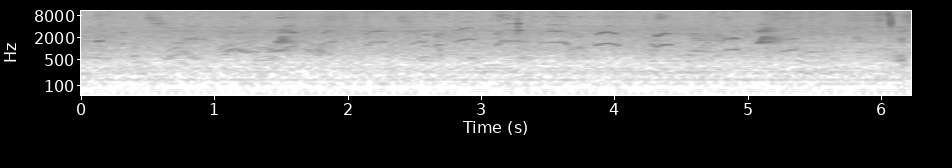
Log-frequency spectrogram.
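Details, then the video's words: Five Yorkie puppies, four weeks old, messily eat puppy milk mixed with ground puppy food from a dish, giving repeated high, thin whimpers and squeaky yips, some rising or falling, alongside a human voice talking. "4 Week Old Yorkie Babies - eating from a dish"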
